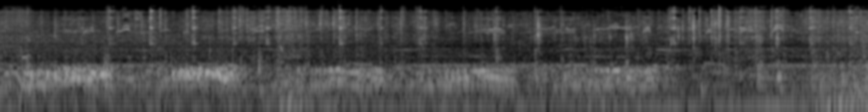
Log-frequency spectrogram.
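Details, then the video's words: A flock of breeding pigeons at feeding time, throaty coos rising and falling in waves about once a second, with thin high chirps and pecking clicks in the background. "Breeding pigeons / mealtime"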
